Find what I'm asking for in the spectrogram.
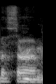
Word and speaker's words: Mathurin: I actually don't know how to say his last name. Is that right? Mathurin. – I've heard Mathurin most broadcasts.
